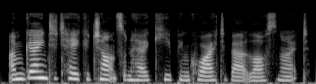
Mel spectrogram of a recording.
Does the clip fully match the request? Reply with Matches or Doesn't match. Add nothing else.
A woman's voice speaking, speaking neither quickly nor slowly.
Doesn't match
